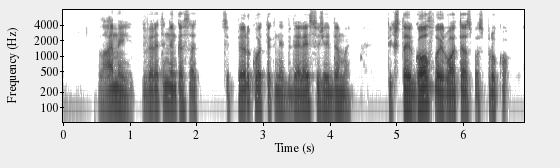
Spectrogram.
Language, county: Lithuanian, Kaunas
